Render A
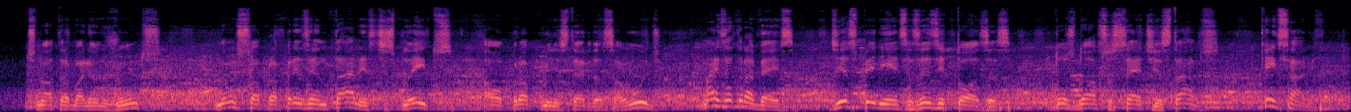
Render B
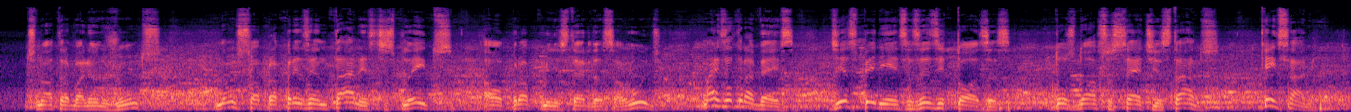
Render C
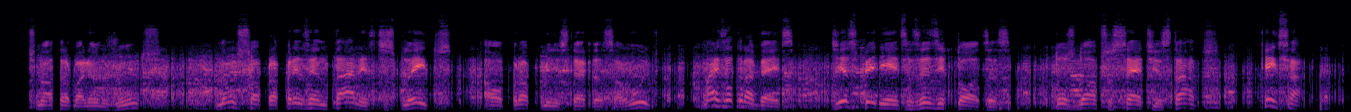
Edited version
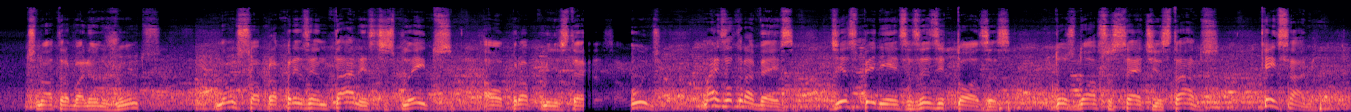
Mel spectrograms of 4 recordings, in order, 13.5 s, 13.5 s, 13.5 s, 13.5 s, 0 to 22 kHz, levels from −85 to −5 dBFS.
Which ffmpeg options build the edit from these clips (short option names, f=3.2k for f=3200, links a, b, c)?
-filter_complex "[1:a]asplit=3[a][b][c];[a]atrim=end=1.372[d];[0:a]atrim=start=1.368:end=1.952[e];[b]atrim=start=1.948:end=5.832[f];[2:a]atrim=start=5.828:end=6.312[g];[c]atrim=start=6.308[h];[d][e]acrossfade=d=0.004:c1=hsin:c2=hsin[i];[i][f]acrossfade=d=0.004:c1=hsin:c2=hsin[j];[j][g]acrossfade=d=0.004:c1=hsin:c2=hsin[k];[k][h]acrossfade=d=0.004:c1=hsin:c2=hsin"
